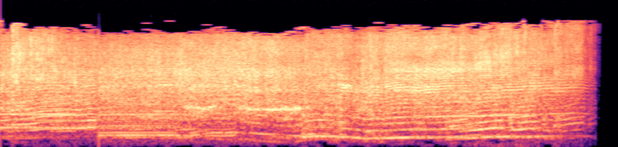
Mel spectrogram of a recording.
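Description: Drift cars sliding with tyres squealing and engines revving up and down through the slide. The sound fades out just before the end.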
